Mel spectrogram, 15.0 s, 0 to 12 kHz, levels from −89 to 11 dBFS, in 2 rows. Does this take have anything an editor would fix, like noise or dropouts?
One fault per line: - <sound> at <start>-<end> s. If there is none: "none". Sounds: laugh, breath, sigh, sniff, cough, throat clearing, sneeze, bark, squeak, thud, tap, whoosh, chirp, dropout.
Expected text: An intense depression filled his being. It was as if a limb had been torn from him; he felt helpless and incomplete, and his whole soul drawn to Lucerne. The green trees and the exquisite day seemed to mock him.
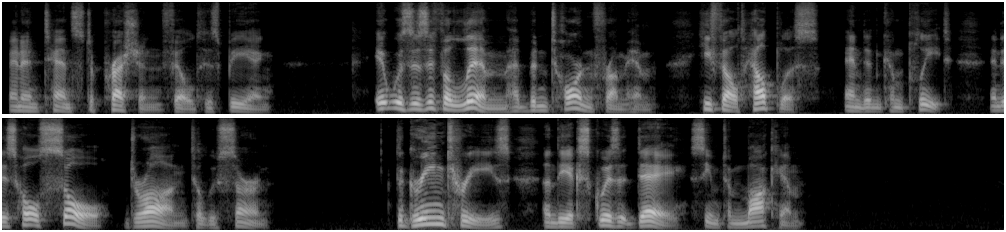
none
